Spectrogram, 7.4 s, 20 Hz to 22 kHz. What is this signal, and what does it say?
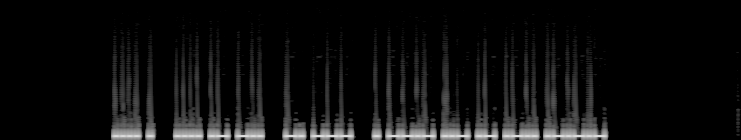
Morse code, heard as a keyed tone, about 34 wpm, 700 Hz. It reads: HE HAD NO EQUAL.
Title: Sentences from Top 1400 Words 35wpm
